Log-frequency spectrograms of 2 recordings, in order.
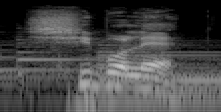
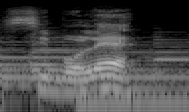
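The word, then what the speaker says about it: שיבולת: Se declarava: não, lhe ordenava: então dize Shibolé. Se a pessoa dissesse Sibolé, sem conseguir pronunciar corretamente a palavra, prendiam essa pessoa e a matavam no lugar de passagem do Jordão.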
